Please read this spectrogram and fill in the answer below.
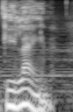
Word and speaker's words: Ghislaine: for her name in Japanese and I'll be pronouncing it in the closest English way to that from now on which is gilain apparently it's not just me though because in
